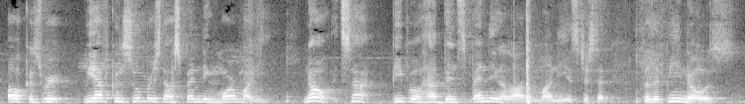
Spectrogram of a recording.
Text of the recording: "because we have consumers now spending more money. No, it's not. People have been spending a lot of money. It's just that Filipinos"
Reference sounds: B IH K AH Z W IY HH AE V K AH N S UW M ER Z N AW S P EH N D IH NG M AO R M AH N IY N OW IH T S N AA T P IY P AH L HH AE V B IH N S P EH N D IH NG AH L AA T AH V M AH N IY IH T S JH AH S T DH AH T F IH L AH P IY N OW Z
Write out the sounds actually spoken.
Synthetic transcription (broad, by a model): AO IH K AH Z W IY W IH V K AH N S UW M ER Z N AW S P EH N D IH NG M AO R M AH N IY N OW IH T S N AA T P IY P L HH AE V B IH N S P EH N D IH NG AH L AA T AH V M AH N IY IH T S JH AH S T DH AH T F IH L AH P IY N OW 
